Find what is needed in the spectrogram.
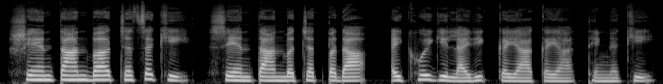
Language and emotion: Manipuri, neutral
